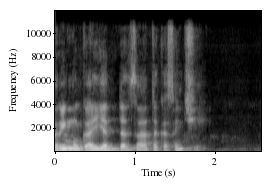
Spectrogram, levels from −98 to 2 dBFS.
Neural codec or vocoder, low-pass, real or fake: codec, 24 kHz, 3 kbps, HILCodec; 10.8 kHz; fake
